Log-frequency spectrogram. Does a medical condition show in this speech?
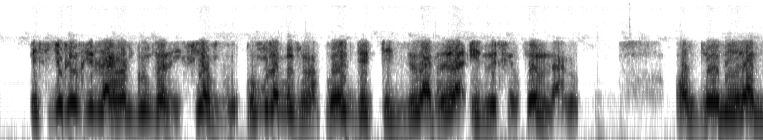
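Yes: Down syndrome; genetic, extra chromosome.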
